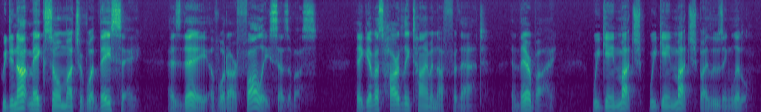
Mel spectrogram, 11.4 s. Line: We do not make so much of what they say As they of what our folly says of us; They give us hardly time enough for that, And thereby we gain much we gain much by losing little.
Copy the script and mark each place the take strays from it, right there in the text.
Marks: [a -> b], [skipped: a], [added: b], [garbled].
We do not make so much of what they say As they of what our folly says of us; They give us hardly time enough for that, And thereby we gain much we gain much by losing little.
